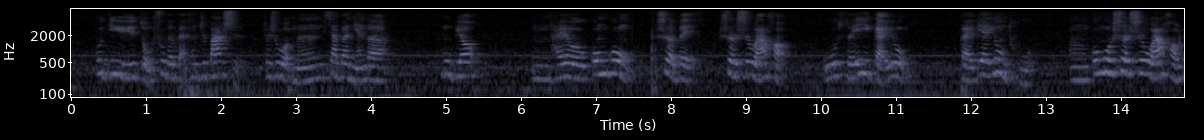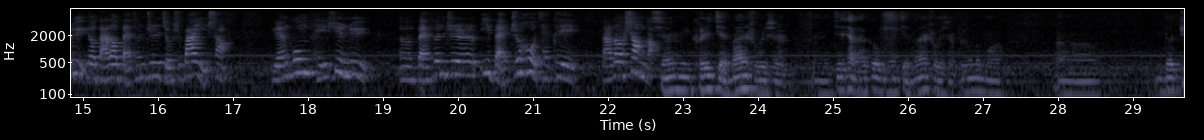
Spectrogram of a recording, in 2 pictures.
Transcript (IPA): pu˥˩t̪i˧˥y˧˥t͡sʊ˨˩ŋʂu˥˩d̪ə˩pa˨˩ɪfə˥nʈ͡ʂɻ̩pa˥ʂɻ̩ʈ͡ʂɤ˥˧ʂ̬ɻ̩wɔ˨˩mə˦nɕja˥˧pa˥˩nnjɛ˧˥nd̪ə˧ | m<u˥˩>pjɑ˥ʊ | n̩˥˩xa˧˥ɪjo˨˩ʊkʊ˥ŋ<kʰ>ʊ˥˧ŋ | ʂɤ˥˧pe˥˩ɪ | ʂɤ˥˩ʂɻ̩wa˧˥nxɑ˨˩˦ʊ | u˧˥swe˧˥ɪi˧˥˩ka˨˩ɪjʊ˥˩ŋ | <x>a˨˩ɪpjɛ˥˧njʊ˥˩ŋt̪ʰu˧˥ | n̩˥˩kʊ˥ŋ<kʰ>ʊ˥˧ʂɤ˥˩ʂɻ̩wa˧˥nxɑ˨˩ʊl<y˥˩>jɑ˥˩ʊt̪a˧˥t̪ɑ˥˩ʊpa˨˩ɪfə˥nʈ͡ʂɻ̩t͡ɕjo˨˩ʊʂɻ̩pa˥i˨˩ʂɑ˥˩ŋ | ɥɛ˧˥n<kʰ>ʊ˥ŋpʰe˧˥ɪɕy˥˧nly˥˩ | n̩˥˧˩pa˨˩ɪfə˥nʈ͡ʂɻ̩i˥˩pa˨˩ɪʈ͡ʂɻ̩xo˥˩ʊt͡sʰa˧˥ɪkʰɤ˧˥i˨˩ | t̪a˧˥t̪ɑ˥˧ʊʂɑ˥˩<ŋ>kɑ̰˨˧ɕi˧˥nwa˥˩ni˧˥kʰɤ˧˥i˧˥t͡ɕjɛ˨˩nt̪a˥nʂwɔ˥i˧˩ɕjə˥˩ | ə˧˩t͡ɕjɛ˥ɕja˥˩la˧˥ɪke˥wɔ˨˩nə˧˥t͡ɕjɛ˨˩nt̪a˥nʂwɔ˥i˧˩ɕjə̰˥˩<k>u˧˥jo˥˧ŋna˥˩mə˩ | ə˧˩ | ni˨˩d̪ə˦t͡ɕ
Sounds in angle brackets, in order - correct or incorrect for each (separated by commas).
correct, incorrect, incorrect, incorrect, correct, incorrect, correct, incorrect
